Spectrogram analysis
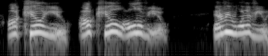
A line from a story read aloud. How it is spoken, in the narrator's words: he bellowed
